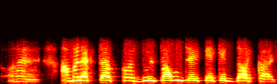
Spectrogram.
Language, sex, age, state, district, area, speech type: Bengali, female, 60+, West Bengal, Kolkata, urban, conversation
